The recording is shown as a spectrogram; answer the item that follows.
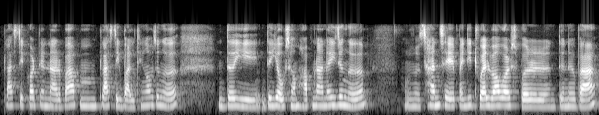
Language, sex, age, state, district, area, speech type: Bodo, female, 18-30, Assam, Kokrajhar, rural, spontaneous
